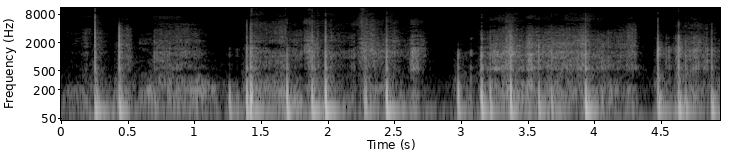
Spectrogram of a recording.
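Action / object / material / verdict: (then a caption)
tap / corrugated cardboard sheet / cardboard / none. Fingertips and nails tap and scratch a flat white corrugated cardboard piece lying on a dark cloth. About fourteen short, dull, low thumps land irregularly, with quick dry scratching rasps filling the gaps between them.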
